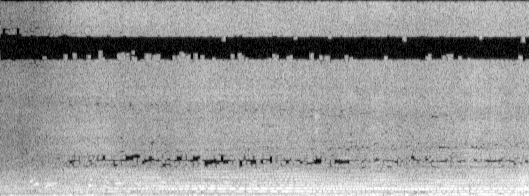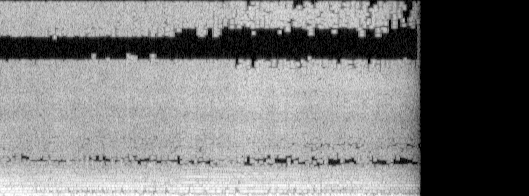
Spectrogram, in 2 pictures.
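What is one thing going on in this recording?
A small drone's propellers whine with a steady high buzz.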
